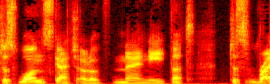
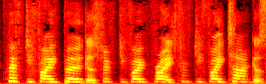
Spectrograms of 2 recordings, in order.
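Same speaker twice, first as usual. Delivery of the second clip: very high, over-the-top loud shouted yell. Retelling a story of a man ordering at a drive-thru, retelling a yelled order. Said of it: "just yells".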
